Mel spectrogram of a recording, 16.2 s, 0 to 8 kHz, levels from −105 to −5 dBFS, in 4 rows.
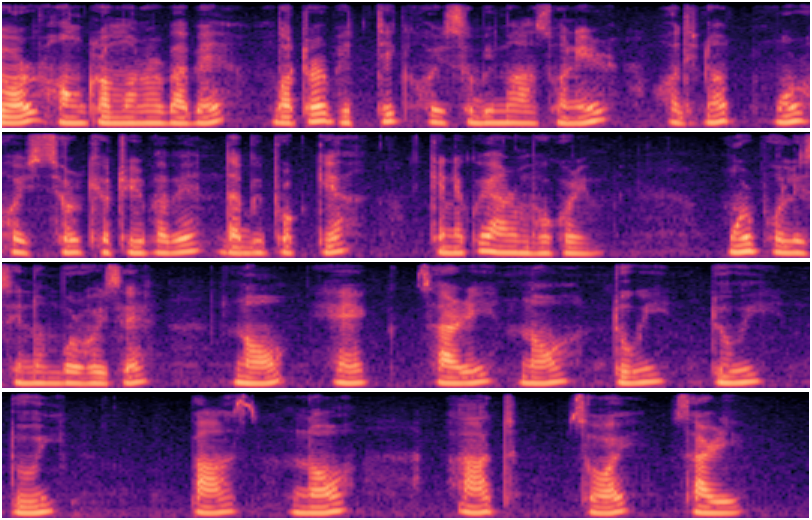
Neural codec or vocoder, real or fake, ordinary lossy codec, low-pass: none; real; none; 7.2 kHz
